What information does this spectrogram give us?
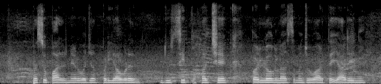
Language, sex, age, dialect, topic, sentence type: Magahi, male, 46-50, Northeastern/Surjapuri, agriculture, statement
